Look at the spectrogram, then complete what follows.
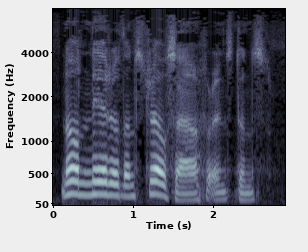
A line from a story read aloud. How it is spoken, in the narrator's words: said poor Fritz with a lovelorn sigh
